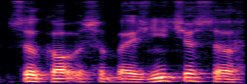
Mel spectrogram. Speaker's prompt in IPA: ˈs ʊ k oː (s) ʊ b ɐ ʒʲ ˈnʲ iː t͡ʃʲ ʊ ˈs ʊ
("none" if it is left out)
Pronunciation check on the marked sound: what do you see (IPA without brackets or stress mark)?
s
